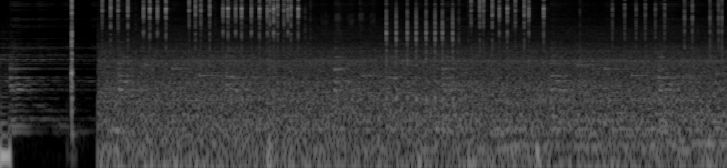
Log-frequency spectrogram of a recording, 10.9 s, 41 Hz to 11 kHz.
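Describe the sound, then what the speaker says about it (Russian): Kailh GM8.0 switches on an Xtrfy MZ1 gaming mouse give sharp, crisp clicks. The clicks come in quick irregular bursts and single taps over faint background noise for about ten seconds after a brief quiet start. "Переключатели Kail GM80. Да, кстати,"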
